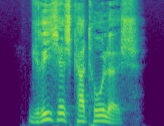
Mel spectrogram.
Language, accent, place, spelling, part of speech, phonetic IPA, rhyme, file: German, Germany, Berlin, griechisch-katholisch, adjective, [ˈɡʁiːçɪʃkaˈtoːlɪʃ], -oːlɪʃ, De-griechisch-katholisch.ogg
- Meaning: Greek Catholic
